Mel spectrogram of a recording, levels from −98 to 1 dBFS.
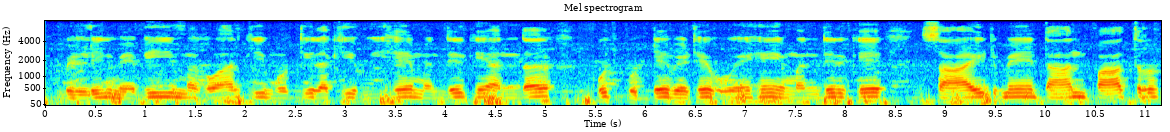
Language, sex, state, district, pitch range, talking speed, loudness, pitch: Hindi, male, Bihar, Muzaffarpur, 100-115 Hz, 130 wpm, -21 LUFS, 110 Hz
